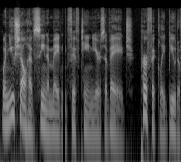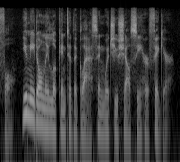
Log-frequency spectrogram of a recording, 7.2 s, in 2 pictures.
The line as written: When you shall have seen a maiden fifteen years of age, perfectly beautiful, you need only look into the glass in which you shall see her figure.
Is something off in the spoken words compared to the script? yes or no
no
